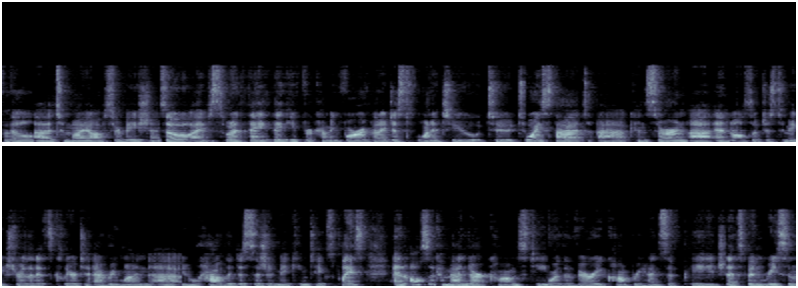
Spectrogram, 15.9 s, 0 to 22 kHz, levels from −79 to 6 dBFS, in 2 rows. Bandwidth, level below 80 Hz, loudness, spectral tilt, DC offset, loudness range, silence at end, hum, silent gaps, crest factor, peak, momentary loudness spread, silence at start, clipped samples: 12.5 kHz; -74 dBFS; -25 LUFS; -3 dB/octave; under 0.1%; 3 LU; 0 s; none; none; 20 dB; -6 dBFS; 10 LU; 0 s; under 0.1%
